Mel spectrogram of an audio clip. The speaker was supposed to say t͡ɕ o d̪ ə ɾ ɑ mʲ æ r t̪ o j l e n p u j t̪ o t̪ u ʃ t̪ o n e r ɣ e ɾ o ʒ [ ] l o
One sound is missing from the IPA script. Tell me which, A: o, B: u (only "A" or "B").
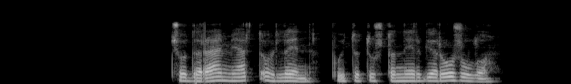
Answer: B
